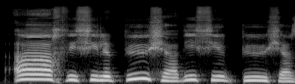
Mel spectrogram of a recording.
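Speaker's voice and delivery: high, loud exclamation of wonder; amazed gasp. A narrator's reading. A peasant hauling the library marvels aloud, high and astonished. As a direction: marvel at the books.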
